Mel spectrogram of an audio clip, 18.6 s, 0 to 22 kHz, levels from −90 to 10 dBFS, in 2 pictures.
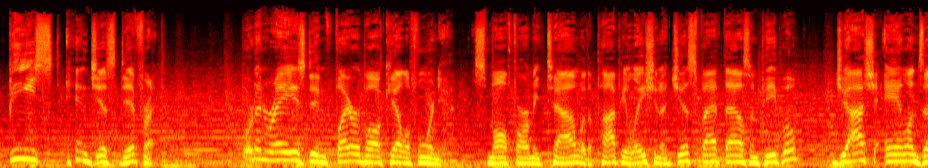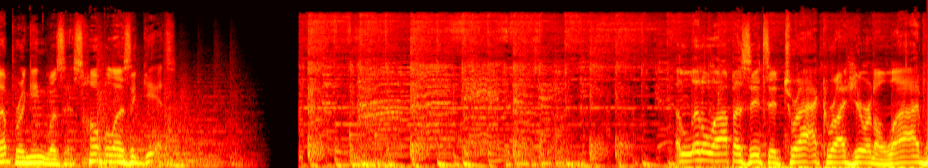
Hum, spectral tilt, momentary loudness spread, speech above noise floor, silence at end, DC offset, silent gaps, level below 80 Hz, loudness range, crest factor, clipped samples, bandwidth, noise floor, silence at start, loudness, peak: none; -5.5 dB/octave; 12 LU; 26 dB; 0 s; under 0.1%; 12.01-12.27 s; -30 dBFS; 8 LU; 14 dB; under 0.1%; 16.5 kHz; -42 dBFS; 0 s; -17 LUFS; -2 dBFS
